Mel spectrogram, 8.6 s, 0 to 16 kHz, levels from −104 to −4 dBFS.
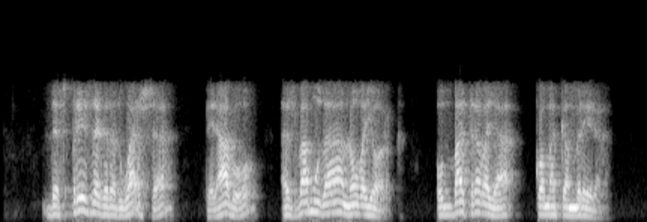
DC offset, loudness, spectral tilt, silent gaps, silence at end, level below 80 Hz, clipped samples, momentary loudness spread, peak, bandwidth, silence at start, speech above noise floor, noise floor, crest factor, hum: under 0.1%; -17 LUFS; -12.5 dB/octave; none; 0.6 s; -56 dBFS; under 0.1%; 13 LU; -2 dBFS; 4 kHz; 0.6 s; 61 dB; -77 dBFS; 16 dB; none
